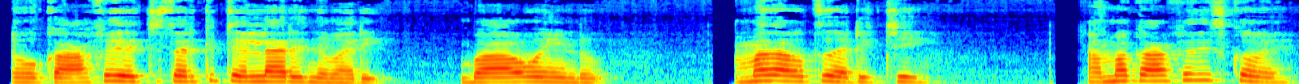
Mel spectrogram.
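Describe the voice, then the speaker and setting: A woman's voice: medium pitch, fairly even intonation, fast, voice pushed down, close to an everyday voice. A woman doing a teasing young family woman. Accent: Telangana Telugu.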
